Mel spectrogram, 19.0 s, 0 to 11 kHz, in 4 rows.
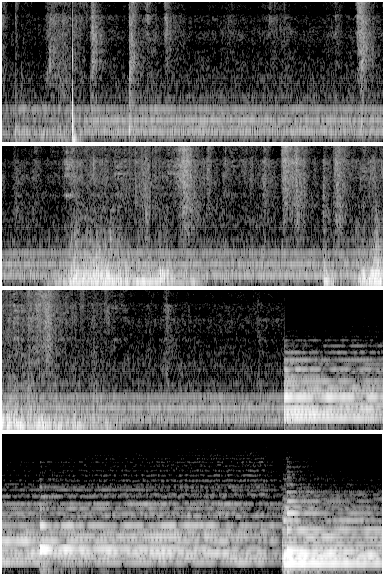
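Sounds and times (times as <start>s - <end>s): steady hum: 0.0s - 13.1s
casters rolling over concrete: 5.3s - 11.1s.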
